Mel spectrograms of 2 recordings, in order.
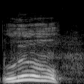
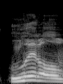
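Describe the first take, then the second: First: It is said as one syllable, 'lil'. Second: It is said as two syllables, 'little'. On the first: The speaker calls it right. "when you should be saying little" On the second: The speaker calls it wrong. "you keep saying little"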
